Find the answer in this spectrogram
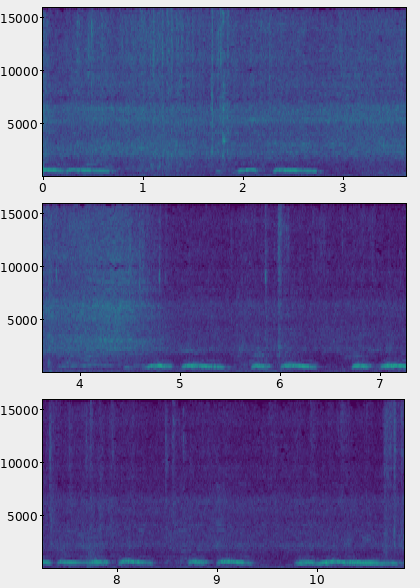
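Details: Spotted dove of a Malaysian strain, kept by a bird keeper, cooing after a noisy start: about a dozen short, rounded notes in quick, slightly irregular succession, ending on a longer drawn coo.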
